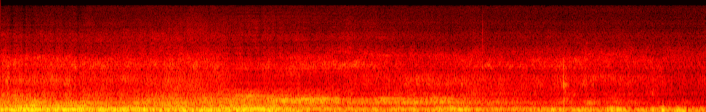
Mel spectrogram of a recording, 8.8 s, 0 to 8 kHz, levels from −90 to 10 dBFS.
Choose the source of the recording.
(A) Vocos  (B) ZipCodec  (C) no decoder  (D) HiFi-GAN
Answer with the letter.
B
